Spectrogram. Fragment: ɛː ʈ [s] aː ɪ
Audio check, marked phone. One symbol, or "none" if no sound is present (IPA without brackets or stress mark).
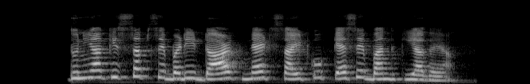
s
